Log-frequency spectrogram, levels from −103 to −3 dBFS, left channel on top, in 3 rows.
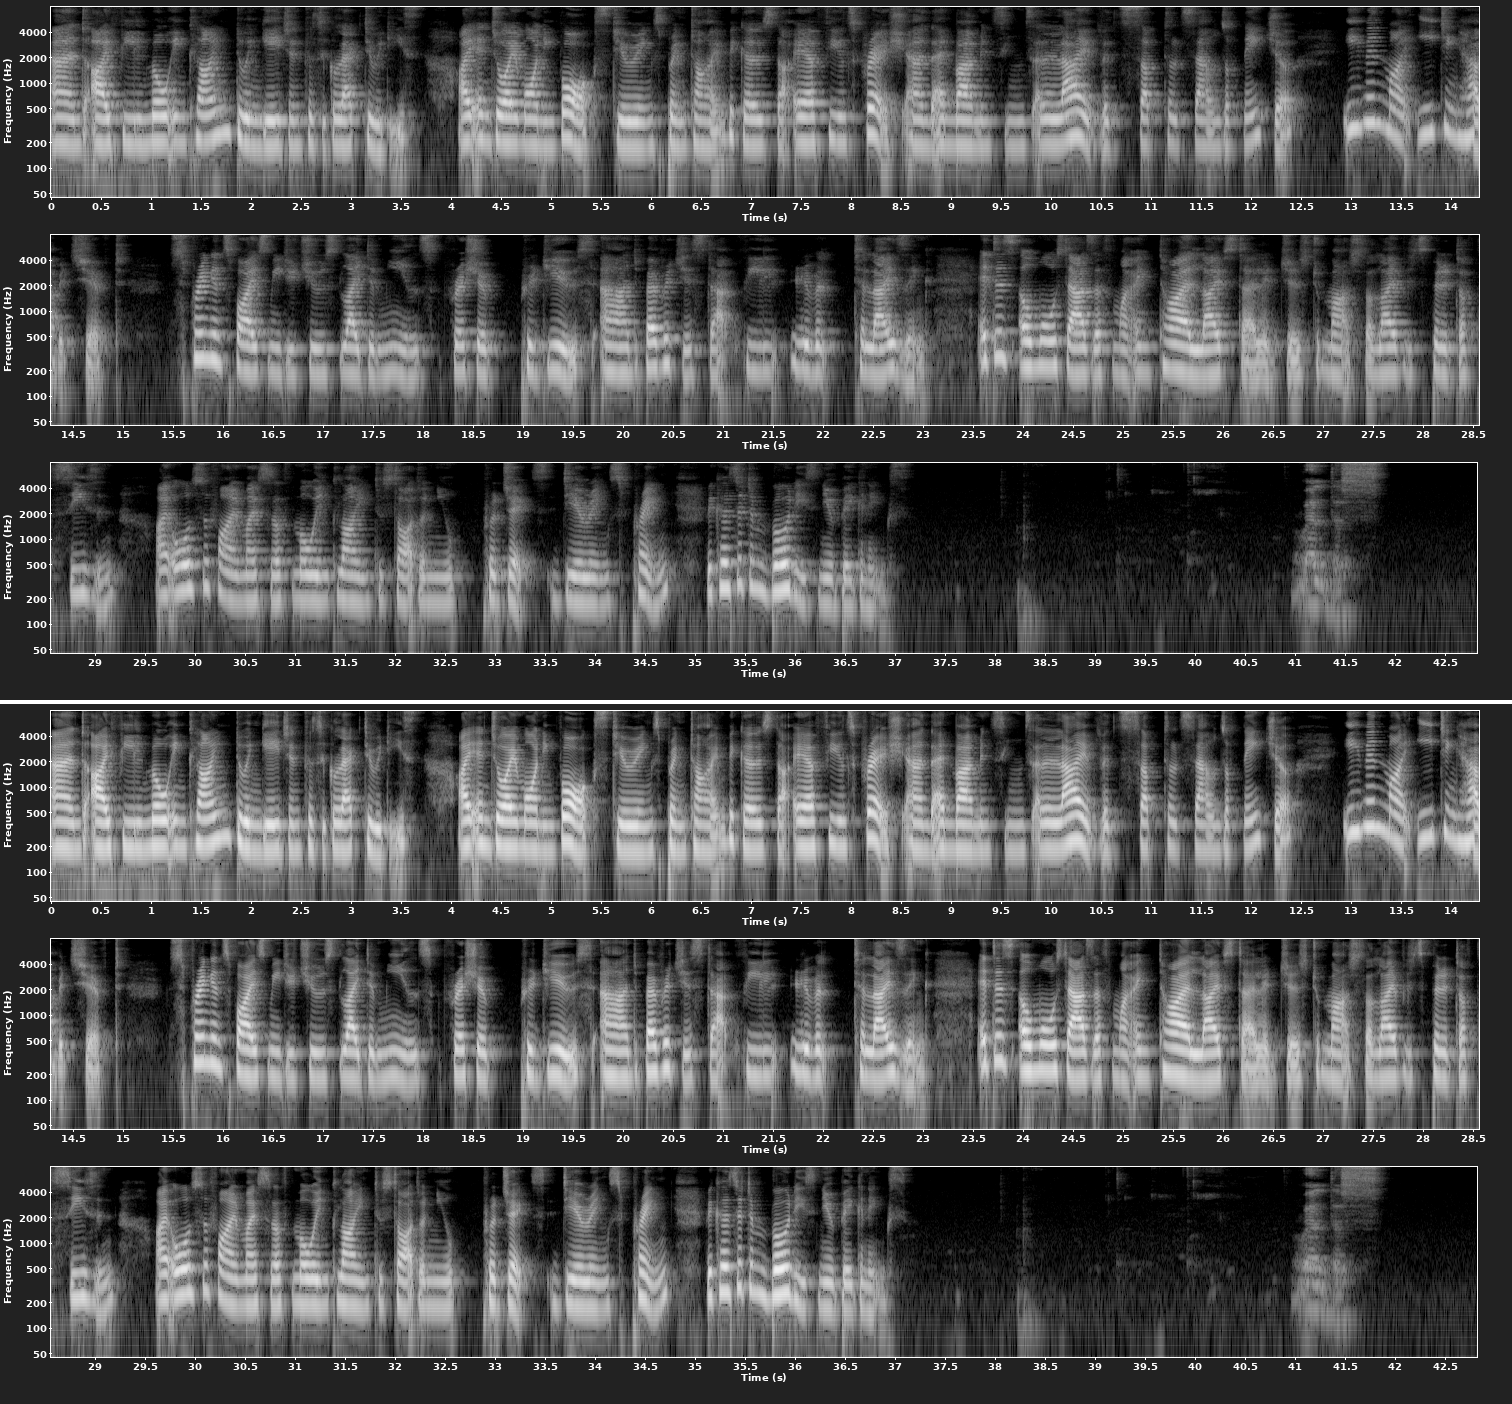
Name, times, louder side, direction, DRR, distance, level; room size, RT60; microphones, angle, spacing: voice 1, 0.0-10.6 10.9-12.4 12.9-14.8 15.5-18.7 19.0-22.0 22.3-23.1 23.6-29.2 29.6-32.6 32.9-33.3 33.6-36.9, right 6 dB, 55° right, 15 dB, 0.3 m, -24 dB
voice 2, 41.0-41.8, right 2 dB, 40° right, 0 dB, 3.1 m, -46 dB
6.9 x 5.5 x 5.2 m, 0.35 s
head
